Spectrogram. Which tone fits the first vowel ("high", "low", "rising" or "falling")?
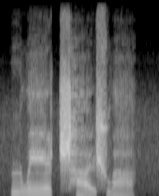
high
